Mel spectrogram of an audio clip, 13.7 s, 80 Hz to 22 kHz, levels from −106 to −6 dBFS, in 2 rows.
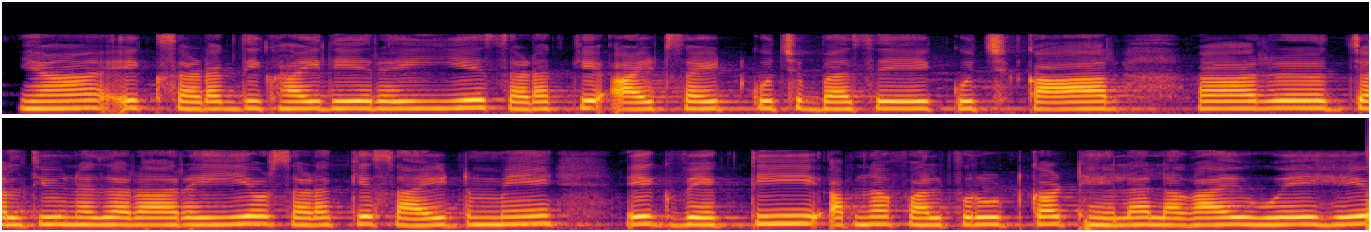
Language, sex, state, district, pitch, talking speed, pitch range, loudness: Magahi, female, Bihar, Gaya, 225 Hz, 155 wpm, 220-235 Hz, -22 LUFS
